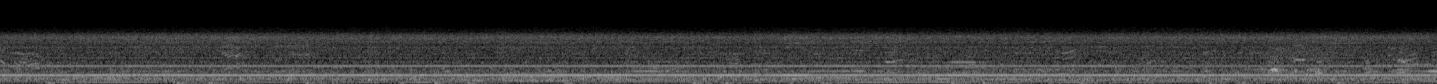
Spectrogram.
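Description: An air blower hums steadily nearby.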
